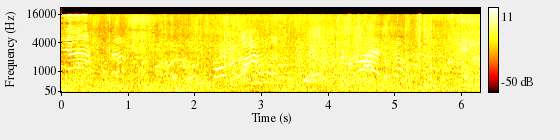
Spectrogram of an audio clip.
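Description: Wind buffeting the microphone over the wash of shallow sea water, with children's high-pitched calls and laughter breaking in at intervals.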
